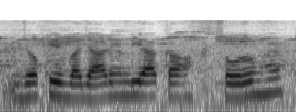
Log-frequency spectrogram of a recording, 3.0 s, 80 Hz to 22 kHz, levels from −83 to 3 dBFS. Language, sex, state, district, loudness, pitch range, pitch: Hindi, male, Bihar, Patna, -13 LUFS, 170-185 Hz, 175 Hz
